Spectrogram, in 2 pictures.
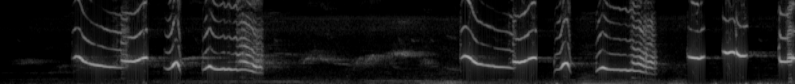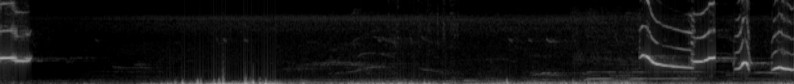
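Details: Oriental magpie-robin (kacer) song in a relaxed 'ngeplong' style, used for training kept birds: loud bursts of sharp, slurred whistles falling from high to mid pitch in quick clusters, followed by rumbling low background noise.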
